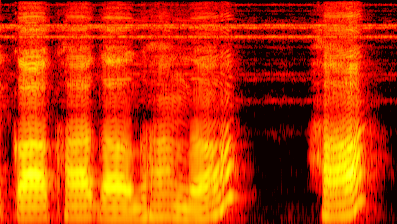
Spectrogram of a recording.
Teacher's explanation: इन सब का उच्चारण स्थान कंठ होता है।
